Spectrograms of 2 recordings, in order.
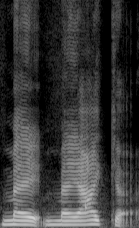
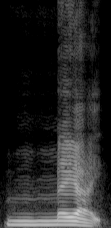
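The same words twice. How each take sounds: First: "Mayaika" tried slowly, ending in "-ka"; hesitant pronunciation attempt. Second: "Mayaik" drawn out, no final vowel; hesitant pronunciation attempt. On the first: Host unsure of winner's first name, hesitantly sounding out "Mayaika". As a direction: stall on "May-", then sound out "Mayaika". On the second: Host unsure of winner's first name, hesitantly trying "Mayaik". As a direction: try "Mayaik", stopping on the k. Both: Real, not acted. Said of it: "I might say the first name wrong".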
